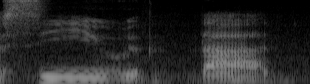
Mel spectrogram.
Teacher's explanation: your tongue is actually going in between your teeth. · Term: theta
